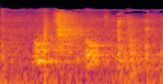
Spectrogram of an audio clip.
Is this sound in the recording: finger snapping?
no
